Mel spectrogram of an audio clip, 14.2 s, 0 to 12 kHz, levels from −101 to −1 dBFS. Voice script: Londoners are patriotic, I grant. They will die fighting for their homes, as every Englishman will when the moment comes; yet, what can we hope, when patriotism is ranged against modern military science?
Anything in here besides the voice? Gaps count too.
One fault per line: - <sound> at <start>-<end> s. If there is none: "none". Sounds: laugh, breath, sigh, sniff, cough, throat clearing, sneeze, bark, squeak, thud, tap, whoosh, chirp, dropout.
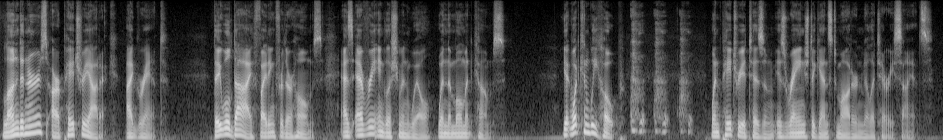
- cough at 9.4-10.4 s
